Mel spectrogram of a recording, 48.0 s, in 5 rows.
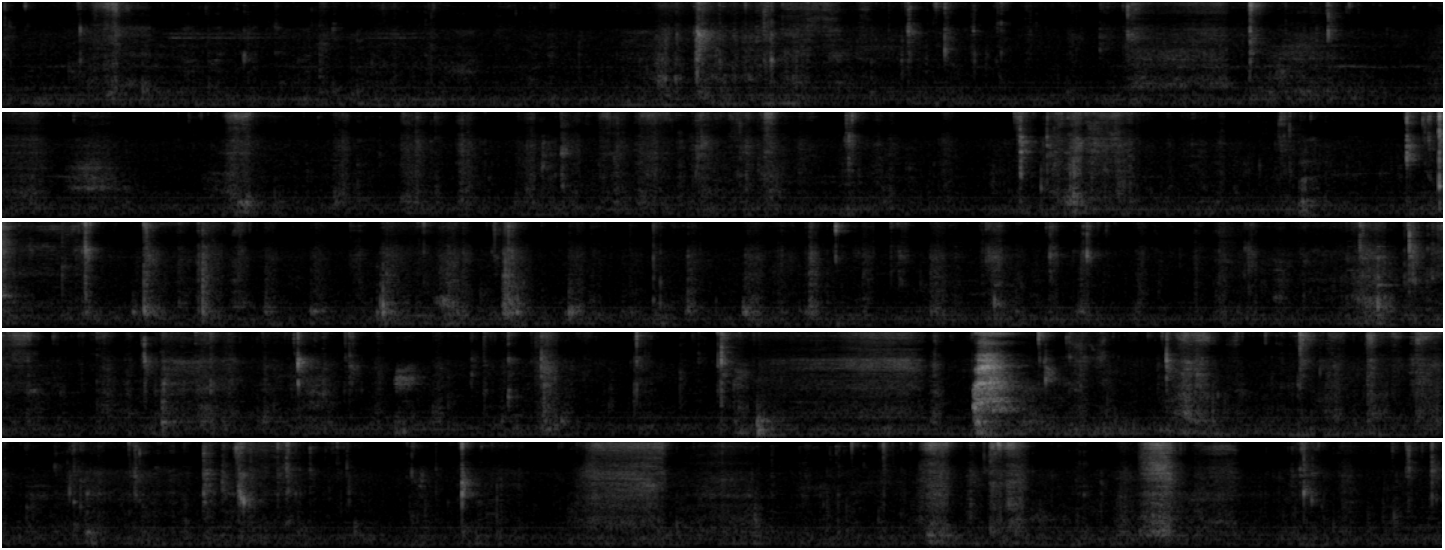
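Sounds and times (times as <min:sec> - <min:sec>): people chewing and biting: 0:00.0 - 0:48.0.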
